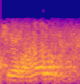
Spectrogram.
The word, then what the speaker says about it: پیرون: استدلال این یک فیلسوفی هست به نام پیرون هم بیدون تلفظ می کنن.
